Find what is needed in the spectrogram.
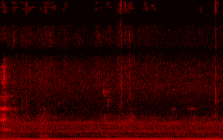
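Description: Quiet room with a steady low hum, and faint soft scraping as a spatula pushes thick cake batter out of a glass bowl into a cake tin.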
